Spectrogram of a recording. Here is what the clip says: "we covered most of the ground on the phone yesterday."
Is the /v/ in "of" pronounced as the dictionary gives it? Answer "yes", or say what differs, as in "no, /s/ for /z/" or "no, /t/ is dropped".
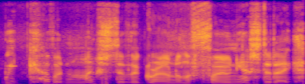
yes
